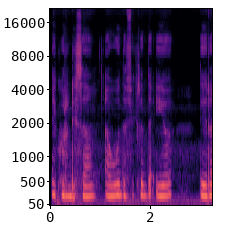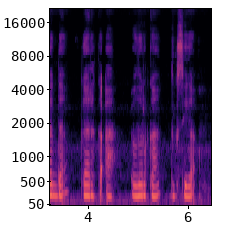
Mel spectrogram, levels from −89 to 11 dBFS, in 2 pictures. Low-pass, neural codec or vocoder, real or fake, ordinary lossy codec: none; vocoder, 44.1 kHz, 128 mel bands every 256 samples, BigVGAN v2; fake; none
